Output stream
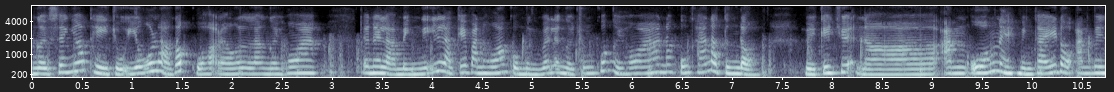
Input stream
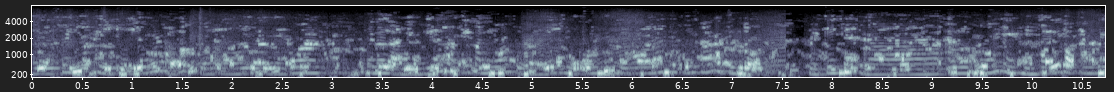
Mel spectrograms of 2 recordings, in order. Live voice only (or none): none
